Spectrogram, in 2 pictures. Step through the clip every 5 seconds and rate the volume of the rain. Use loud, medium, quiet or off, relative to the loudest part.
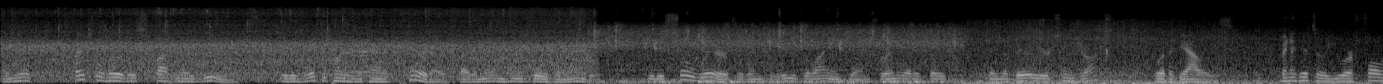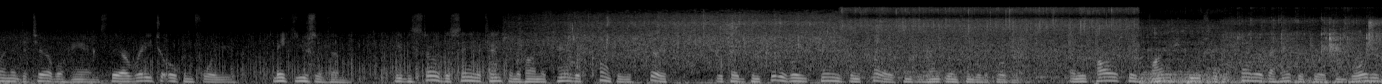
loud, loud, medium, medium, loud, loud.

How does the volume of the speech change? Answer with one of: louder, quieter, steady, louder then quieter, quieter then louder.
steady.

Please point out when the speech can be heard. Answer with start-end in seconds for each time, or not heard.
0.0-27.6.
